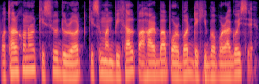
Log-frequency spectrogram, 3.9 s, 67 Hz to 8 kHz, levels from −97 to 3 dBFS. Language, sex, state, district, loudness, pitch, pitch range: Assamese, male, Assam, Kamrup Metropolitan, -19 LUFS, 120 Hz, 115-130 Hz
